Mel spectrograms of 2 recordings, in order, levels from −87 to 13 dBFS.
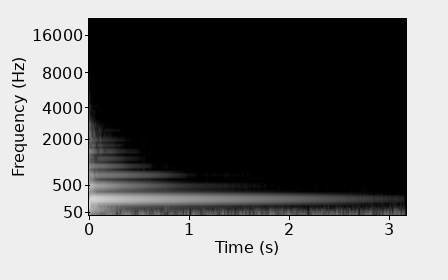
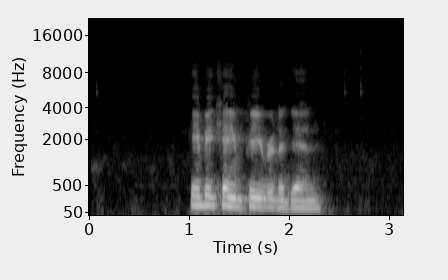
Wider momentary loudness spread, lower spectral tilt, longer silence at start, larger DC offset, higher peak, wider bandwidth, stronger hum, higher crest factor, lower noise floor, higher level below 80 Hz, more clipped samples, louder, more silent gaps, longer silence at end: first, 26 LU vs 9 LU; first, -12.5 dB/octave vs -9 dB/octave; second, 0 s vs 1.05 s; neither; first, 0 dBFS vs -4 dBFS; second, 2.4 kHz vs 5.6 kHz; neither; about the same, 20 dB vs 18 dB; second, -59 dBFS vs -68 dBFS; second, -60 dBFS vs -54 dBFS; neither; about the same, -20 LUFS vs -20 LUFS; neither; first, 1.7 s vs 0.8 s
